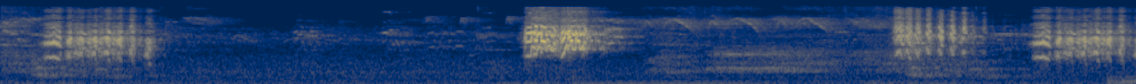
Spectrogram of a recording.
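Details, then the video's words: Green parakeets in the wild give four harsh, grating screeches spaced by pauses, with faint thin whistled notes in the background between them. "Periquito Cantando na Natureza"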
